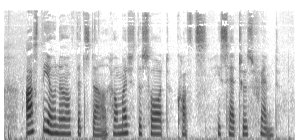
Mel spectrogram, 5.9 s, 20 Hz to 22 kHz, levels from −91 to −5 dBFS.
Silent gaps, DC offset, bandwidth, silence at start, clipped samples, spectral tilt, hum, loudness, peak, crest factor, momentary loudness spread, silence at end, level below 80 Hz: none; under 0.1%; 16 kHz; 0.1 s; under 0.1%; -4 dB/octave; none; -29 LUFS; -6 dBFS; 24 dB; 12 LU; 0.1 s; -56 dBFS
